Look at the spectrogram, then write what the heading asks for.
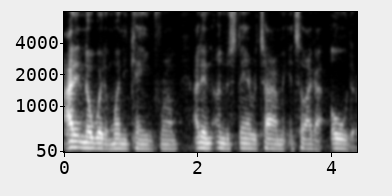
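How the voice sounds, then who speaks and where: A man is speaking. His pace is fairly quick. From North Carolina (Goldsboro), US South. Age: 50s. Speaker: former street hustler turned real estate investor. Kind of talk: interview. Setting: live online show. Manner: halting, many repetitions.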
